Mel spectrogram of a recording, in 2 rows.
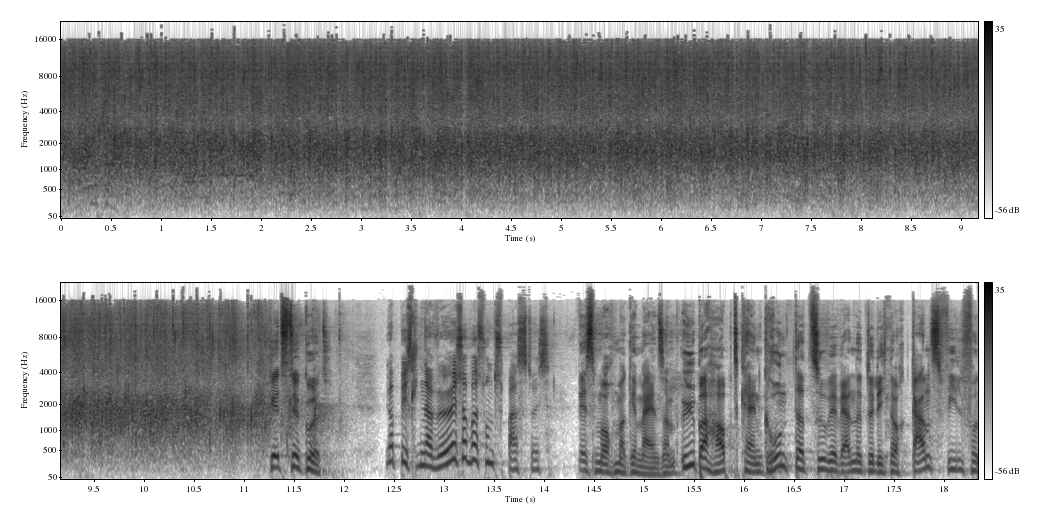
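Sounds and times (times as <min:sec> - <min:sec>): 
audience applause: 0:00.0 - 0:12.1
speech: 0:11.3 - 0:18.3.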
